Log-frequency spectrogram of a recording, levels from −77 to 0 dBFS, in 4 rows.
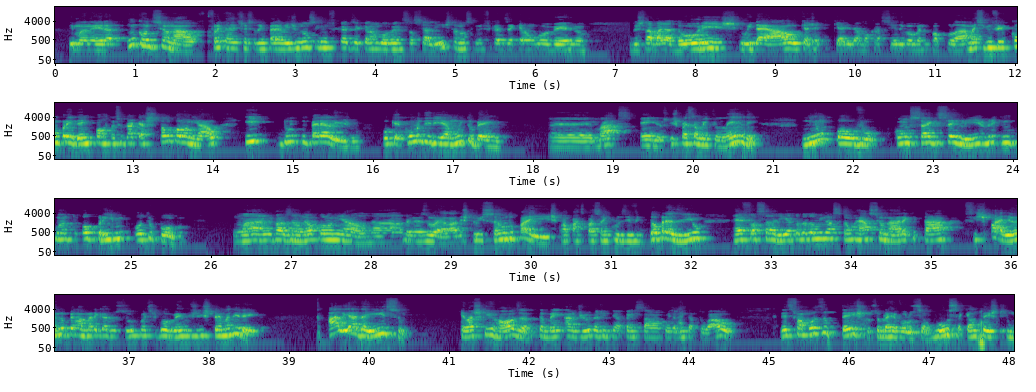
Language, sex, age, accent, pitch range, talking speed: Portuguese, male, 20-39, Brazilian, 155-210 Hz, 160 wpm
